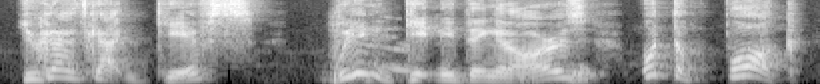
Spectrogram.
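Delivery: put-on boys protesting missing gifts; mock outrage. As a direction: kids whining they got nothing, rising in outrage. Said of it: "we were so angry".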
